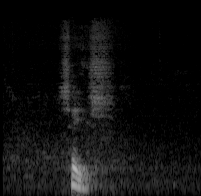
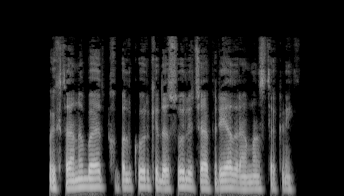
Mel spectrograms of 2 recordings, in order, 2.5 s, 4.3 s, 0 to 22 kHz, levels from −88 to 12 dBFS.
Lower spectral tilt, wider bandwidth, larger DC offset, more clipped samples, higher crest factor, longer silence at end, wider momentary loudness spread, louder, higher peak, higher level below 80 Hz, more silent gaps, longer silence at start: about the same, -6.5 dB/octave vs -6.5 dB/octave; first, 16 kHz vs 11.5 kHz; neither; neither; about the same, 22 dB vs 18 dB; first, 1.15 s vs 0.65 s; first, 25 LU vs 9 LU; second, -31 LUFS vs -18 LUFS; second, -14 dBFS vs 0 dBFS; second, -72 dBFS vs -50 dBFS; neither; first, 0.75 s vs 0.6 s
